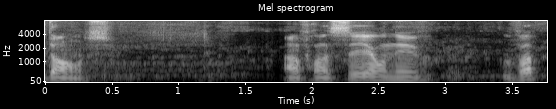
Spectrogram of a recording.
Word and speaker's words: dansent: On ne va pas prononcer le ENT. Ce n'est pas ils dansent. Non, non, non, non, non, non, non, c'est ils dansent.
